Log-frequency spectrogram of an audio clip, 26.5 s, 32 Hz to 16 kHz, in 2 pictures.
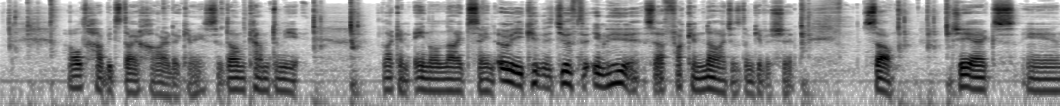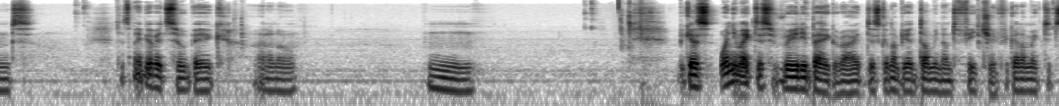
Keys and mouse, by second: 0.0 g, 2.5 shift+click, 10.0 s, 11.1 h, 11.1 g, 11.5 ctrl+z, 11.5 g, 16.1 s, 21.0 g, 25.4 s.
